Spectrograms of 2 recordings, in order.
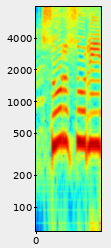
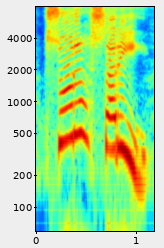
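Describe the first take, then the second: First: सुरसुरी with u in the middle, as the wrong form; naming सुरसुरी as the mistake; wrong pronunciation. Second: सुरसरी said slowly, with a short a in the middle: sur-sa-ri; drawn out slowly so students hear सुरसरी; corrected pronunciation. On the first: Teacher contrasts wrong form with right one, plain. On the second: Teacher slowly corrects the word for students, drawn out. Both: Shown as a demonstration. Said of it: "सुरसुरी नहीं".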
